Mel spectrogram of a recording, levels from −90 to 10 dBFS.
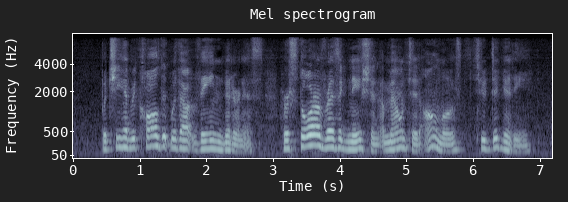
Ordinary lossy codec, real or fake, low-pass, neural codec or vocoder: AAC, 32 kbps; fake; 7.2 kHz; codec, 44.1 kHz, 7.8 kbps, Pupu-Codec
